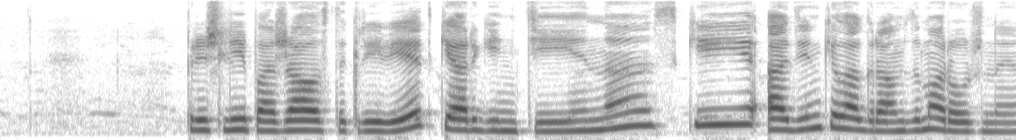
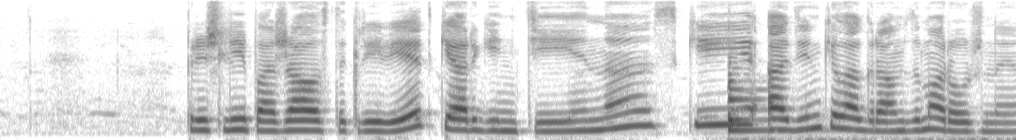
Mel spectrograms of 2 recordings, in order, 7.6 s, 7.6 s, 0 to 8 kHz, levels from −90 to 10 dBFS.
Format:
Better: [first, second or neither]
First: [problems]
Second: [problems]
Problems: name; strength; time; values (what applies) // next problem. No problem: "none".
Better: first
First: none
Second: background sound (Bowed string instrument); 5 dB below the speech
